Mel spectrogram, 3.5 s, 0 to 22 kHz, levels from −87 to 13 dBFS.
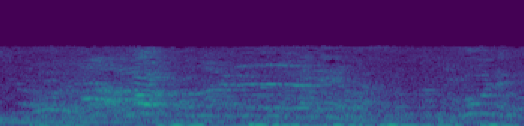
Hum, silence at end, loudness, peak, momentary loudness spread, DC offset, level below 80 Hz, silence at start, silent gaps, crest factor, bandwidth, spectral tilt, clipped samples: none; 0 s; -44 LUFS; -26 dBFS; 13 LU; under 0.1%; -60 dBFS; 0 s; none; 18 dB; 5.6 kHz; -3 dB/octave; under 0.1%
